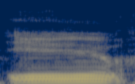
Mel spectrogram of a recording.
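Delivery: loud, sharp ew of disgust. Real, not acted. Player recoils at a bad card draw, loud disgusted ew.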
